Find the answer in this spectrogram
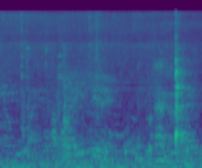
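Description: Saganaki cheese sizzling in hot metal serving pans, with a sharp metallic clink about three-quarters of the way in.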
